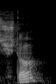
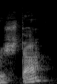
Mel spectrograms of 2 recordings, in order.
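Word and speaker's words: što: This language had three main dialects, each named for the way they pronounced the word what: Shtokavian, with its shto, or shta, Čekavian with its cha, or ca, and Kajkavian with its kai, or k.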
